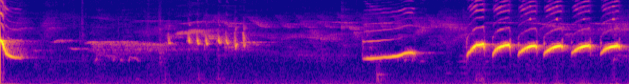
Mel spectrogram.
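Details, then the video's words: Black-throated laughingthrush song meant to lure birds into singing: soft buzzy chatter, a gentle rising whistle, then six loud upslurred whistled notes in quick, even succession. "Poksay HONGKONG GACOR SETIAP HARI ‼️Dengan Pancingan ini Bikin Burung Tambah gacor"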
